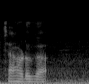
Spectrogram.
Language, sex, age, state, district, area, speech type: Malayalam, male, 18-30, Kerala, Palakkad, rural, read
